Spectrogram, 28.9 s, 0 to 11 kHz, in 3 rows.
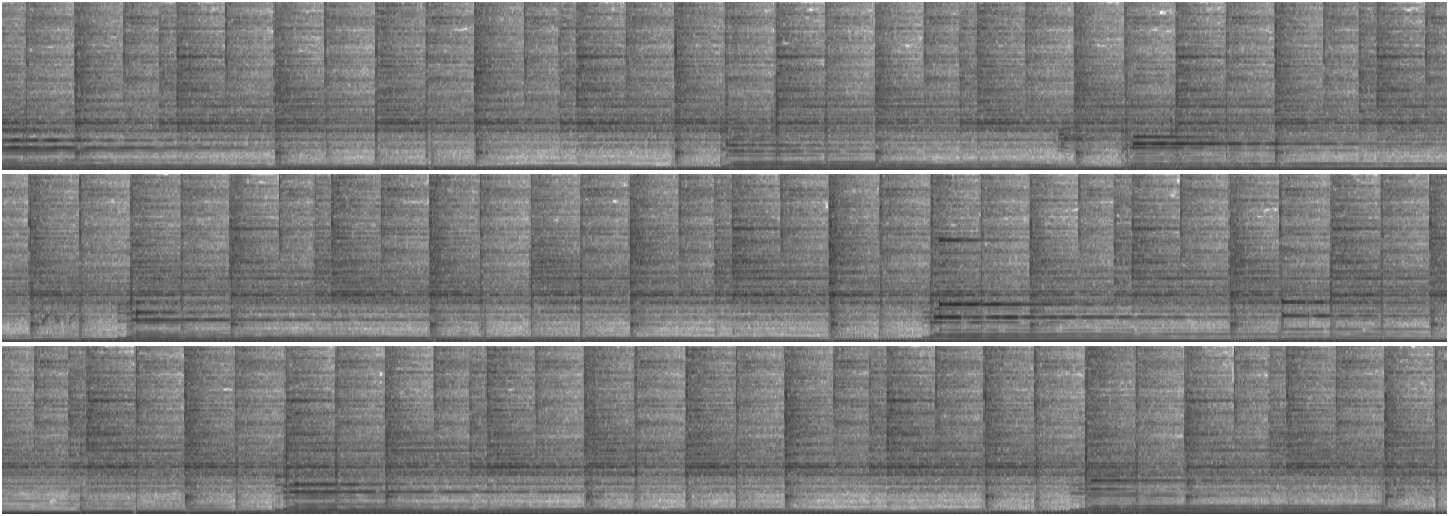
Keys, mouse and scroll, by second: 0.4 space, 0.6 ctrl+click, 2.9 ctrl+alt+click, 12.1 ctrl+alt+click, 15.2 ctrl+alt+click, 17.2 alt+click, 18.8 alt+click, 25.7 ctrl+space, 26.3 ctrl+click, 26.4-28.8 typing, 26.7 click, 27.1 click, 27.3 click, 28.3 click.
